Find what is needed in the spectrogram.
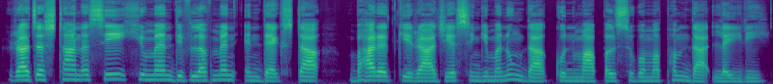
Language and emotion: Manipuri, neutral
